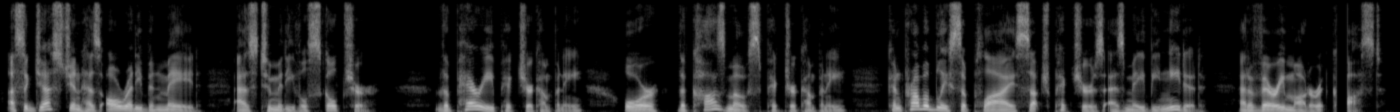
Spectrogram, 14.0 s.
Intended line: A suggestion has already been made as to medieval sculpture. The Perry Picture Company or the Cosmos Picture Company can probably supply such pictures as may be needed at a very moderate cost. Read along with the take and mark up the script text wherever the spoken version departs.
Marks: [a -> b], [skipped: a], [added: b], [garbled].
A suggestion has already been made as to medieval sculpture. The Perry Picture Company or the Cosmos Picture Company can probably supply such pictures as may be needed at a very moderate cost.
